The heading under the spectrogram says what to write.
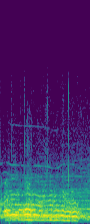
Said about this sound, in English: Oh, Louse, cue the applause again.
